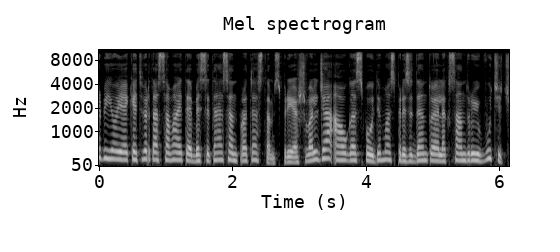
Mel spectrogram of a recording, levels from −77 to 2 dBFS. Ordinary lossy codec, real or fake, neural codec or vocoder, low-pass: AAC, 64 kbps; real; none; 9.9 kHz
